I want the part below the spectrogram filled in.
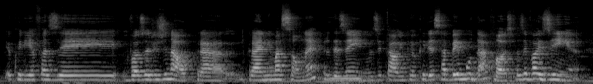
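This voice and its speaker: A Brazilian woman co-hosting a podcast, telling her story in a lively, chatty way full of fillers. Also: medium pitch, fast talker. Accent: Brazilian Portuguese. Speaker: podcast co-host. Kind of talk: podcast conversation. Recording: roomy echo, faint music behind.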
